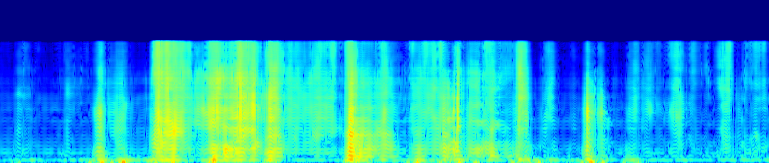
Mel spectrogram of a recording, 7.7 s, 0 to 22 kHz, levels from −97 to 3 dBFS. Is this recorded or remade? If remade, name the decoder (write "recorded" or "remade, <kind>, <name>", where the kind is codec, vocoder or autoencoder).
remade, vocoder, BigVGAN v2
